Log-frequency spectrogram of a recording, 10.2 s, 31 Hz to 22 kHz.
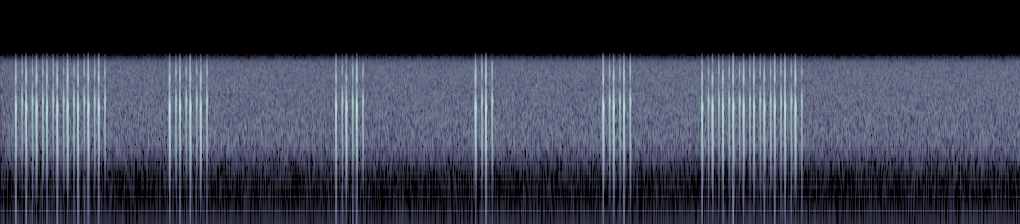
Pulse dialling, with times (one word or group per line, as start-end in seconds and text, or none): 0.2-1.1 9
1.7-2.1 4
3.4-3.7 3
4.7-5.0 2
6.0-6.3 3
7.0-8.1 0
